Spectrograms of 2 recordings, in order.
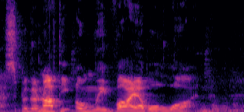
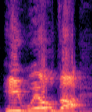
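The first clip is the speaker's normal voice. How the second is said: louder, higher menacing line; emphatic threat; 5 semitones higher, 9 dB louder, slower than usual. Retold or imitated. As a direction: deliver it as a real threat. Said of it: "It wasn't just the little".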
